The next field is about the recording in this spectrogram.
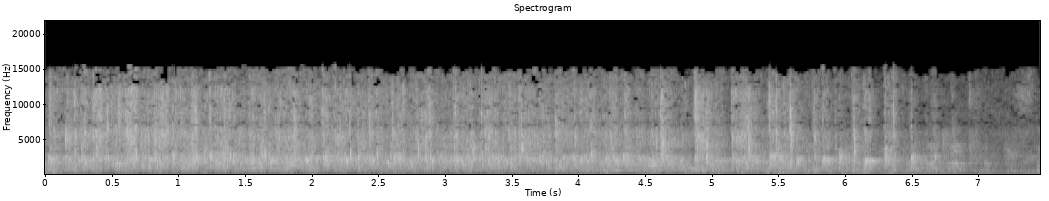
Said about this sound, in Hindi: आपकी तालियां बता रही हैं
